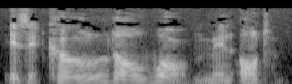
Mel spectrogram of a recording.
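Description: A man's voice: medium pitch, wildly swooping pitch, measured pace, husky, no room sound. A man asking scripted questions in a language-course dialogue. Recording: dull lo-fi audio.

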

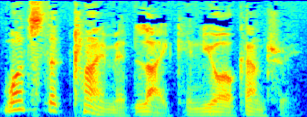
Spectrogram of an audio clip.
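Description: Lively low-voiced man asking questions. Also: moderate pace, slightly rough, no echo. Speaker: language course speaker. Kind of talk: scripted course questions. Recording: dull lo-fi audio.

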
